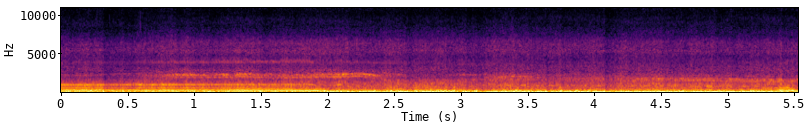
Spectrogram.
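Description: A motorcycle engine drones loudly and steadily up close while riding, its pitch holding then shifting slightly, with wind noise underneath.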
